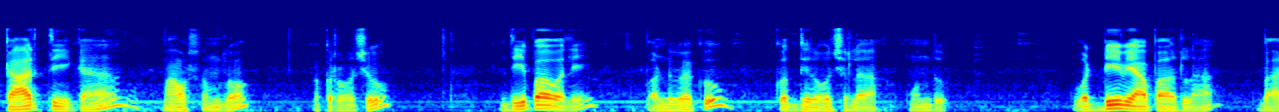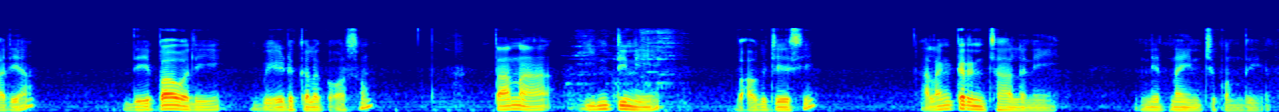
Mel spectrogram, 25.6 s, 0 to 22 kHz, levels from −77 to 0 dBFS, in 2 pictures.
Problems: none marked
